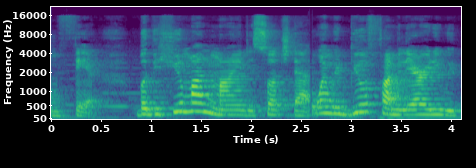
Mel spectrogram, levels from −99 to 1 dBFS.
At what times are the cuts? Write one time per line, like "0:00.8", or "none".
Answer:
0:02.6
